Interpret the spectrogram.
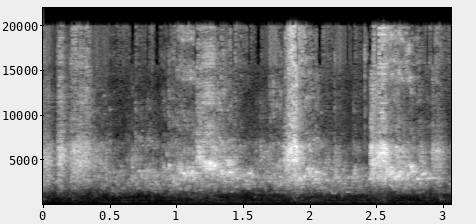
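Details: Budgerigar warbling in bursts of dense, scratchy high chatter, with three louder swells near one, two and two and a half seconds and brief dips between them.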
